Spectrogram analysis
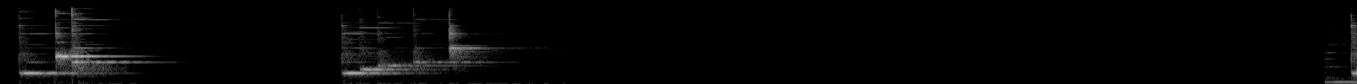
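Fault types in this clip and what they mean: No faults are audible in this sound recording.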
